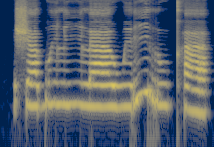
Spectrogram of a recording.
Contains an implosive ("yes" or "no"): no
